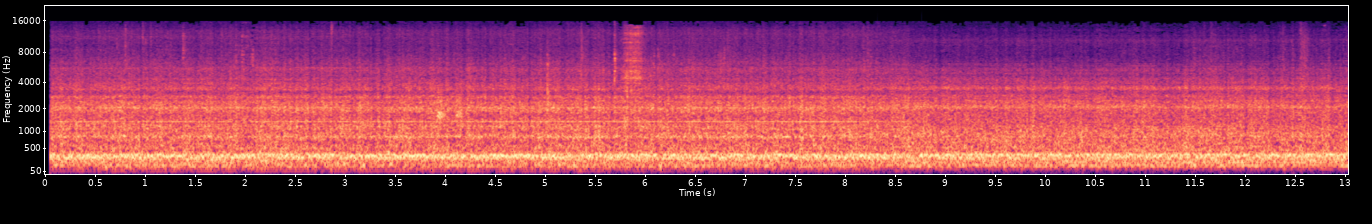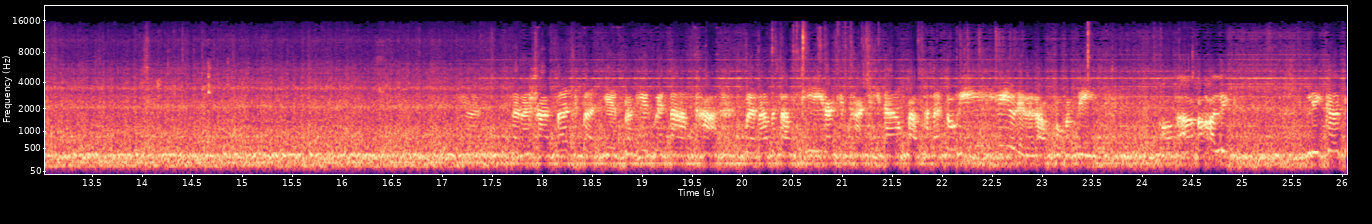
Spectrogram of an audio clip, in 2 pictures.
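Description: Steady cabin drone of a Boeing 737-800 in flight, the hum of its CFM56-7B engines and the airflow heard from a window seat over the wing. About two-thirds of the way through, a cabin announcement over the PA begins on top of the drone.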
